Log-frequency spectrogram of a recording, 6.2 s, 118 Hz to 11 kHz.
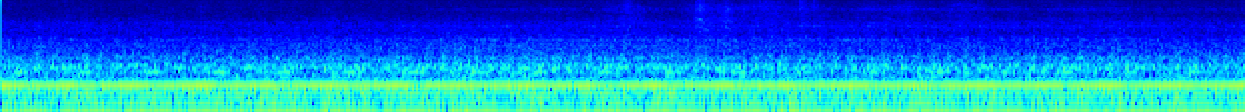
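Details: Sears Lasko Turn of the Century 52-inch ceiling fan, being tested on high before hanging: a steady low hum with a constant mid tone over an even rush of air and no knocks; the hum is judged awful, cause unknown.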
